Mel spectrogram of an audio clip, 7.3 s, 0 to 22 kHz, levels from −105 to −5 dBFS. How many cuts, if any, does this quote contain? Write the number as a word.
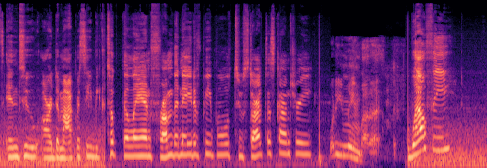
two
